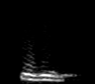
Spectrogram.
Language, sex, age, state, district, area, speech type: Manipuri, male, 60+, Manipur, Thoubal, rural, conversation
